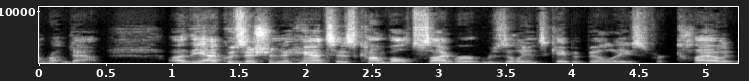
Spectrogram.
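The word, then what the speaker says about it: Commvault: scale here Stephen uh you're you're attending uh convolt I have to pronounce this correctly convolt shift Road show uh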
